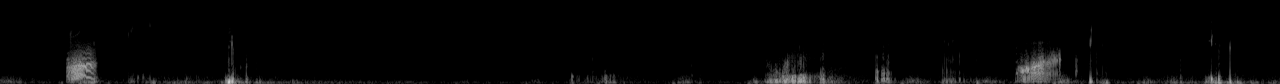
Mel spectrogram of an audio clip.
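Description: Irregular gurgling and rumbling bursts separated by quiet pauses: loud stomach growling from hunger, a normal bowel sound.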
